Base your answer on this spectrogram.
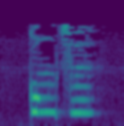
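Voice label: "工资", Mandarin Chinese; chinese-flashcards; hsk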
